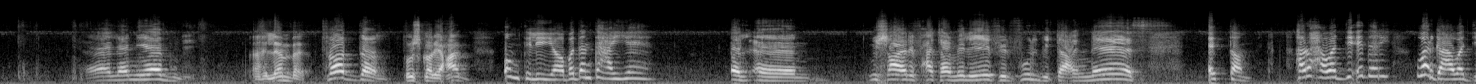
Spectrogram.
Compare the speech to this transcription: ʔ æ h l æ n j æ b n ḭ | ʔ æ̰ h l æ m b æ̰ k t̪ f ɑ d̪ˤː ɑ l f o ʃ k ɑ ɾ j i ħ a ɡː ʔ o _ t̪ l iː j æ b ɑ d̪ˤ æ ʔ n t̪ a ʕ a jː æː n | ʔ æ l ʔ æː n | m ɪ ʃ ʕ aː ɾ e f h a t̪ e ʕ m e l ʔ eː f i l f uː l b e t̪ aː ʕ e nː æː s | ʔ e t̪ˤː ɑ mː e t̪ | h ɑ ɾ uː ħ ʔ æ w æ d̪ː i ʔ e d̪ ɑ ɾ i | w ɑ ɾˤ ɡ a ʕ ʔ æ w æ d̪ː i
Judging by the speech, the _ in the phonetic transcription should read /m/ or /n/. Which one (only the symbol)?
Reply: m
